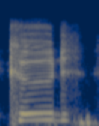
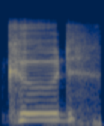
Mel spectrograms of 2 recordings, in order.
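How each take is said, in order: The two takes are said the same way.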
